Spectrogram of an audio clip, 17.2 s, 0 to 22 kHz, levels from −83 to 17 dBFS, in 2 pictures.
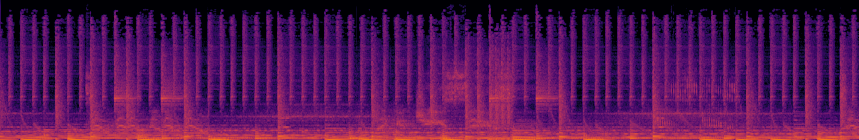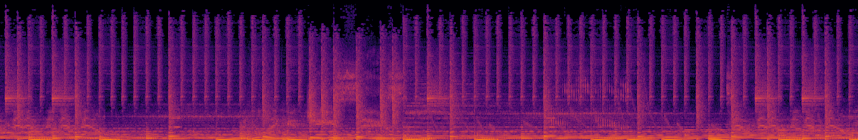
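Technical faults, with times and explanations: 3.57 s, dropped samples: a single sharp click, a hairline tick across every frequency at once. The likely cause is a fraction of a millisecond of samples going missing, so the waveform jumps straight to a later value, too briefly to remove any sound.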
